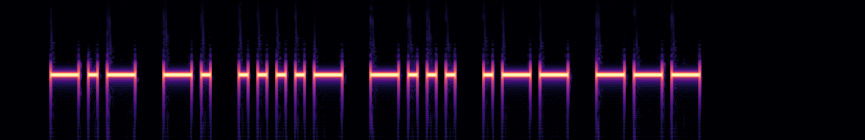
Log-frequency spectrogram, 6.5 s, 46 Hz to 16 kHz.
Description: Morse code, heard as a keyed tone, about 17 wpm, 700 Hz. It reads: KN4BWO
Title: USA Call Signs - 6 Characters - Repeated 2x - 17wpm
